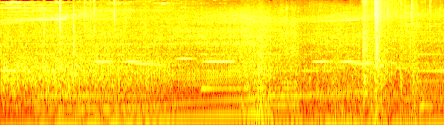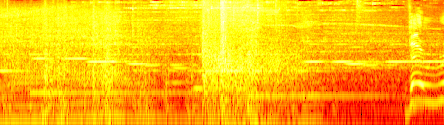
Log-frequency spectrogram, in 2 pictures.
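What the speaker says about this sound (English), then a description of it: "The red monster truck." A revving monster truck engine roars continuously and close, its pitch climbing and falling through repeated gear shifts, with clanks and bangs scattered throughout.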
